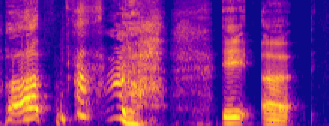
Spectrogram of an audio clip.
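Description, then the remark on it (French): A person acts out a stifled sneeze: a string of short, strained, breathy vocal bursts and gasping catches of breath, ending in a tiny clipped puff instead of a full sneeze. “Il y a plein de gens à qui on a appris que pour éternuer, ils devaient faire comme ceci.”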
